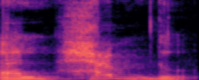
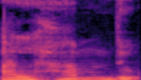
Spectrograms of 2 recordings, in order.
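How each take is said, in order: First: The h sound is deep, from the mid-throat. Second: The h sound is light, made at the front. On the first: The speaker calls it right. "হলকের মাঝখান থেকে বলতে হবে" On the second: The speaker calls it wrong. "অনেকে যেটা সবচেয়ে বেশি ভুল করে"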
